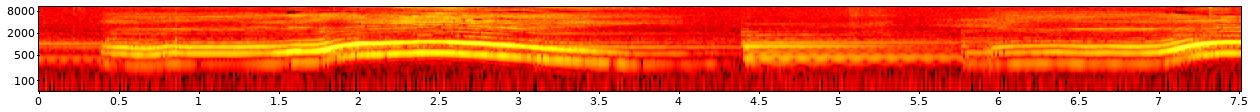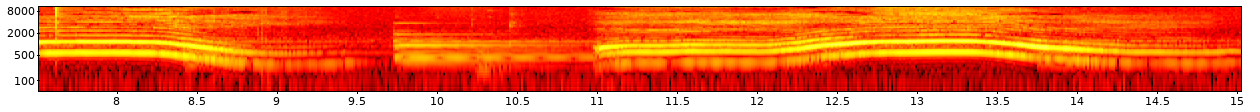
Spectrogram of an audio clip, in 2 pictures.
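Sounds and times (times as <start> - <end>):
keyboard chords: 0.0 - 15.0
child singing vocal slides: 0.4 - 4.6, 5.6 - 9.7, 11.0 - 15.0.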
